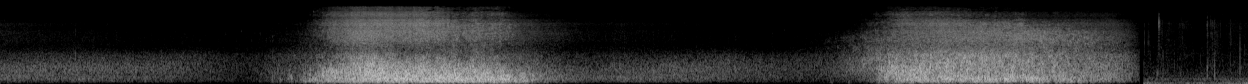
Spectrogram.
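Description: Sea waves breaking on a pebble shore and against a concrete pier: a steady wash with two loud surges, about three seconds in and again about nine seconds in.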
